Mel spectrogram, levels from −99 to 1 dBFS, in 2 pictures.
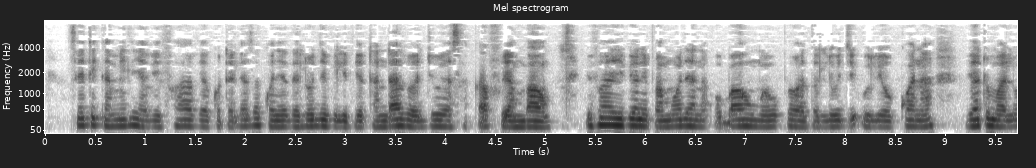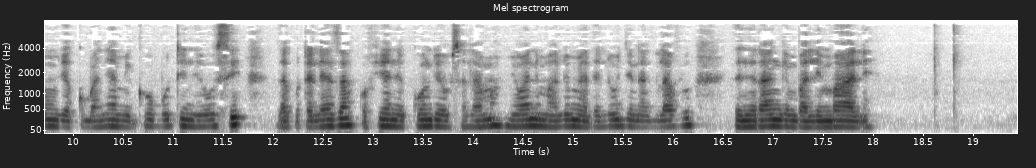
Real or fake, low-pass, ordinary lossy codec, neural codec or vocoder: fake; 7.2 kHz; MP3, 32 kbps; autoencoder, 48 kHz, 128 numbers a frame, DAC-VAE, trained on Japanese speech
